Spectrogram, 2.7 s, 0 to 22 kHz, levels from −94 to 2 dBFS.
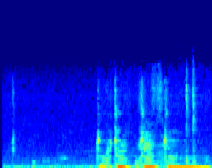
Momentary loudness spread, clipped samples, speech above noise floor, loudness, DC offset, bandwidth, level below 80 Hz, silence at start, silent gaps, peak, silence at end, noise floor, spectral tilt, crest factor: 10 LU; under 0.1%; 33 dB; -28 LUFS; under 0.1%; 11 kHz; -58 dBFS; 1.2 s; none; -14 dBFS; 0 s; -59 dBFS; -7.5 dB/octave; 16 dB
